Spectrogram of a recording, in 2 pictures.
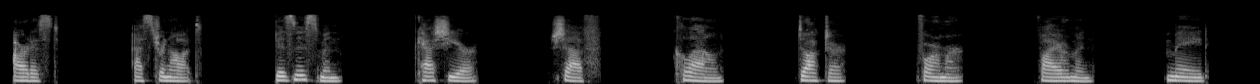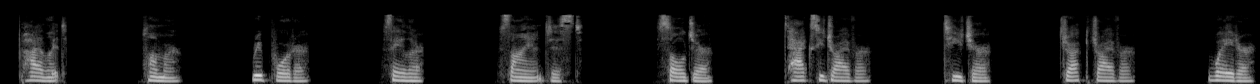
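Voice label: American; jobs match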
